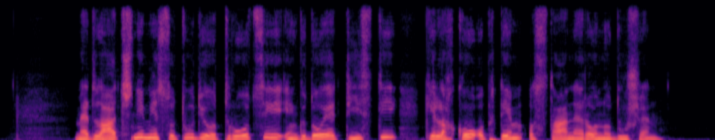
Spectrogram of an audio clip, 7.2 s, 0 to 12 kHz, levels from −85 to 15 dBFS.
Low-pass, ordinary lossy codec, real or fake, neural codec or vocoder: none; none; fake; codec, 24 kHz, 6 kbps, HILCodec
